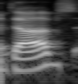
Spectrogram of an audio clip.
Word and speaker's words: Doubs: quickly it's romeo dubs it's pronounced dubs by the way um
